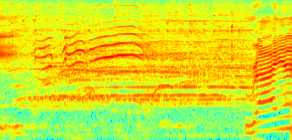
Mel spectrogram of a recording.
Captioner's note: audience cheering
